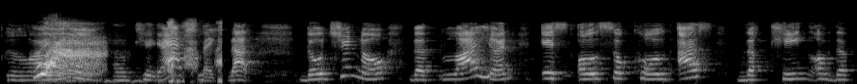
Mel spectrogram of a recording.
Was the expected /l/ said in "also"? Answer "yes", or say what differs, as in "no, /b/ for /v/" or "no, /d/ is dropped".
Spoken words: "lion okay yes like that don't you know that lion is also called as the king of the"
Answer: yes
